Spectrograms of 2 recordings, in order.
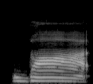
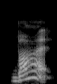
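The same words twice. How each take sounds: First: BOT drawn out slowly, final t separate; stretched out. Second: BOT short and whole, higher pitch; said faster. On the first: Teacher blending sounds for students, BOT slowly stretched out. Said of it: "say it slowly and stretched out". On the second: Teacher showing students the finished word, BOT said faster. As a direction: bring BOT together as one quick word. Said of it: "then you can say it faster". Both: Shown as a demonstration.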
